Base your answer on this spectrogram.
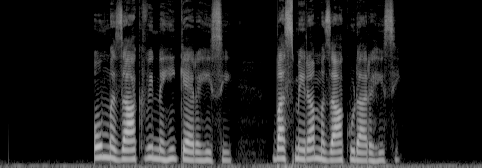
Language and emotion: Punjabi, sad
